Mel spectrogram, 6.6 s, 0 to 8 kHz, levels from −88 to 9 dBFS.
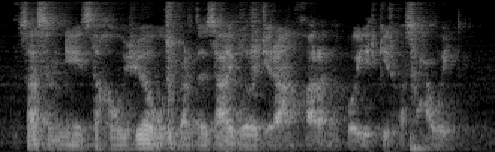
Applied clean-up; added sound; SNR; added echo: none; none; none; reverberation time 0.8 s.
